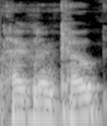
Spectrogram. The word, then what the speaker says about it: Heckler & Koch: So Heckler & Koch?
